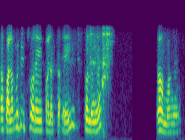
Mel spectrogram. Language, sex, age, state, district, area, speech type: Tamil, female, 30-45, Tamil Nadu, Salem, rural, conversation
